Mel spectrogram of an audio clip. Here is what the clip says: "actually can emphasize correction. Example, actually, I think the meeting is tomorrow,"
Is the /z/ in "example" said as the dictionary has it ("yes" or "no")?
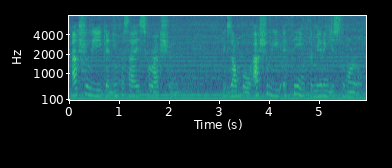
yes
